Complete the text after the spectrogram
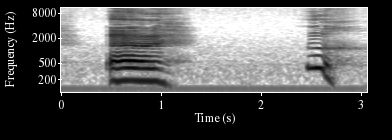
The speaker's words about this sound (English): Yawning, literally yawning.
